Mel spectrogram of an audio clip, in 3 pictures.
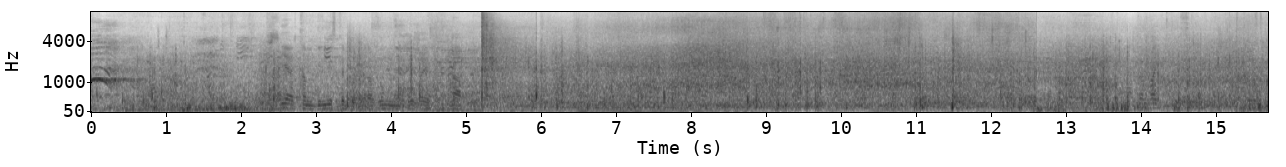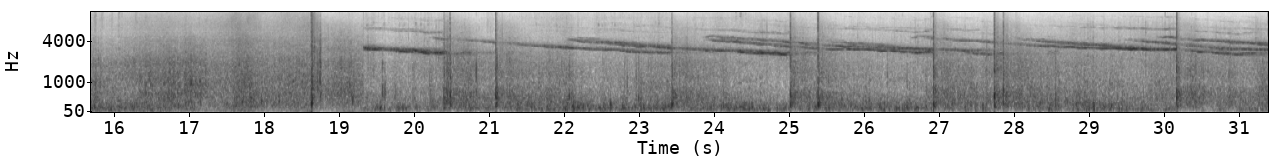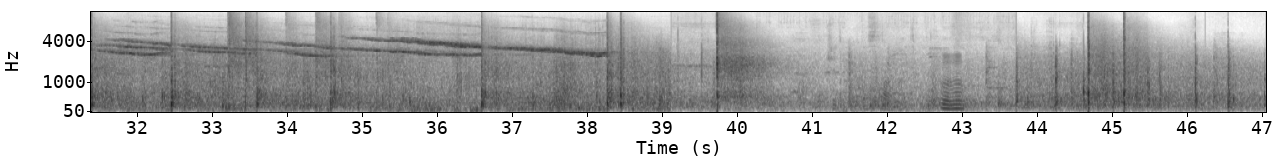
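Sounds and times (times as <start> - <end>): firecracker bangs: 0.0 - 47.0
falling firework whistles: 16.8 - 40.7.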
